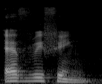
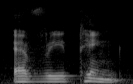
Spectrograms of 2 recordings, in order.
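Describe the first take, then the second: First: The th is said like an f or v sound. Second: The th is said as a normal th sound. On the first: "टी एच British accent में या तो एफ की sound देता है या वी की sound देता है" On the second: "neutral accent में जब आप इसको पढ़ते हैं"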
